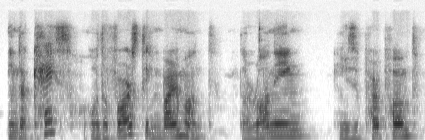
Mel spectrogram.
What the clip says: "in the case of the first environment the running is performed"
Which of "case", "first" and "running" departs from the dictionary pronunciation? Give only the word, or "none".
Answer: none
